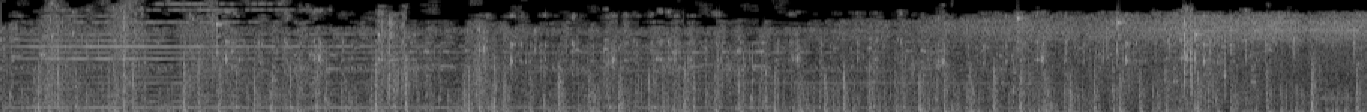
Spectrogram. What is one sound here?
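Hooves pound rapidly on dirt as horses gallop.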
